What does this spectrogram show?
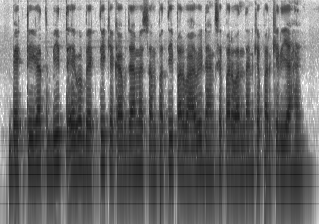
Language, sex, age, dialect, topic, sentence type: Magahi, male, 18-24, Southern, banking, statement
